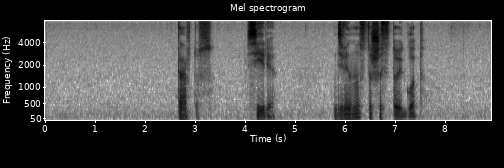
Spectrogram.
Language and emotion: Russian, neutral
